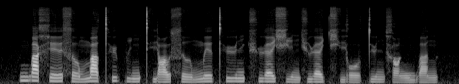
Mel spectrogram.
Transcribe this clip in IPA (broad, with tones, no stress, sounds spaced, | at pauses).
m w ä˥˩ x e˧˥ ɪ̯ s ɤ˨˩ m ä˥˩ t̪ʰ y˥ p i˧˥ ŋ t̪ʰ j ɑ˧˥ ʊ̯ s ɹ̩˨˩ m e˥ ɪ̯ t̪ʰ y˥ n t͡ɕʰ ɥ ɛ˥ ɕ i˨˩ n ɕ ɥ ɛ˥˩ t͡ɕʰ j o˨˩ ʊ̯ t̪ y˥˩ n x ɑ˧˥ ŋ m w a˥ n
